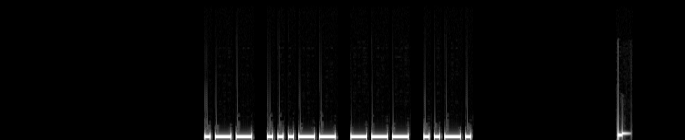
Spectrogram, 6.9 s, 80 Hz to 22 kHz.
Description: Morse code, heard as a keyed tone, about 22 wpm, 700 Hz. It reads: W3OF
